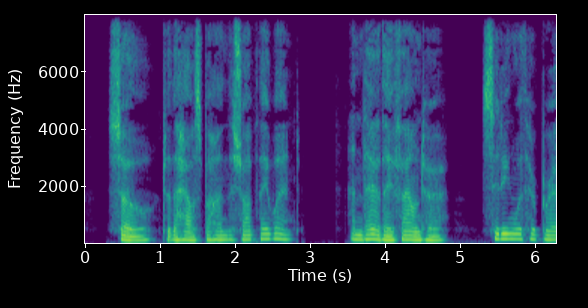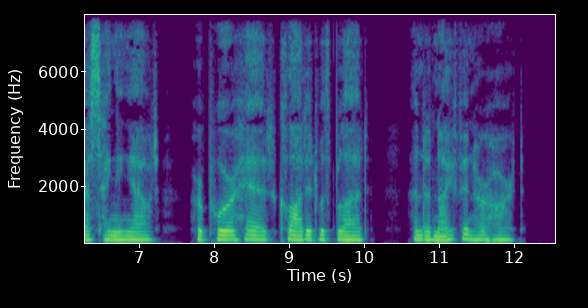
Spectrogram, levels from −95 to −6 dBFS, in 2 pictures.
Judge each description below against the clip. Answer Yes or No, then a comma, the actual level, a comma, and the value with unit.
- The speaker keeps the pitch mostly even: Yes, narrow, 1.9 semitones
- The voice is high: No, medium, 145 Hz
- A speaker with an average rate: Yes, average, 160 wpm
